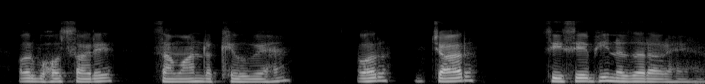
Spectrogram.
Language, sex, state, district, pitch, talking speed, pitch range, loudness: Hindi, male, Bihar, Jamui, 140 Hz, 125 wpm, 130-150 Hz, -27 LUFS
